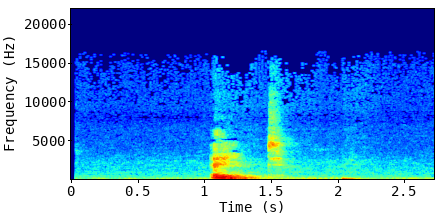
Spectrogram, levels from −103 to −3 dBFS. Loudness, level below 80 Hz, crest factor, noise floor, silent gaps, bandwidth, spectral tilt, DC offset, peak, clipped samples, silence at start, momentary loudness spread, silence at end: -19 LUFS; -46 dBFS; 20 dB; -50 dBFS; none; 12 kHz; -6.5 dB/octave; under 0.1%; -4 dBFS; under 0.1%; 1.05 s; 21 LU; 0.6 s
